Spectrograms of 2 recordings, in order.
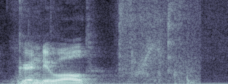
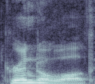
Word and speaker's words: Grindelwald: ] what's his name Grindelwald or grindy Wald yeah I don't think that's how that said Grindelwald Grindelwald okay yeah grindywald wasn't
